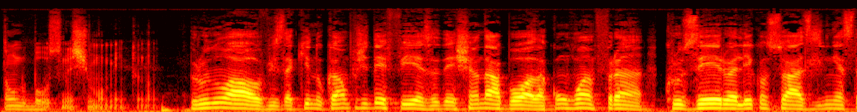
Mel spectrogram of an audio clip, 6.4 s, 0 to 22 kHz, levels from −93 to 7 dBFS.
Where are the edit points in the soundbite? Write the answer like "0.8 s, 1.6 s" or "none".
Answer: 1.3 s, 4.9 s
